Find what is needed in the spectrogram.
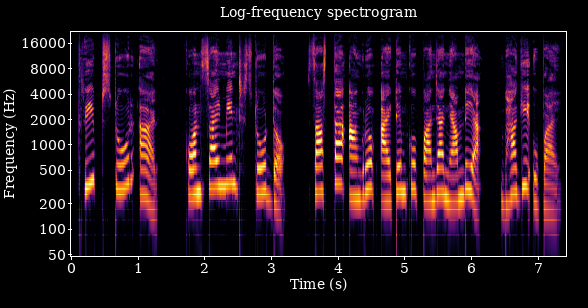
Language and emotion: Santali, neutral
